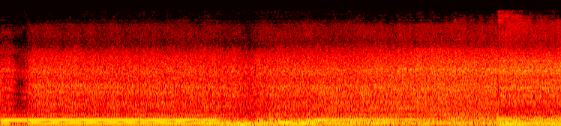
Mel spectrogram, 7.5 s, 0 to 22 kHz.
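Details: Classic SEAT 132 with contact-point ignition, revived after 14 years stored, just after cleaning badly worn points that had caused start-then-stall: steady low engine drone at constant speed, brief rev lift near end; runs evenly, normal running.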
